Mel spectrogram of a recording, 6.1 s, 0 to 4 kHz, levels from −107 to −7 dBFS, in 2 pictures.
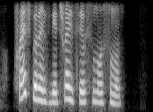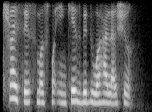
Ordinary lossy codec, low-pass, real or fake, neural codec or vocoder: Opus, 64 kbps; 3.6 kHz; fake; codec, 16 kHz, about 1 kbps, DyCAST, with the encoder's durations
